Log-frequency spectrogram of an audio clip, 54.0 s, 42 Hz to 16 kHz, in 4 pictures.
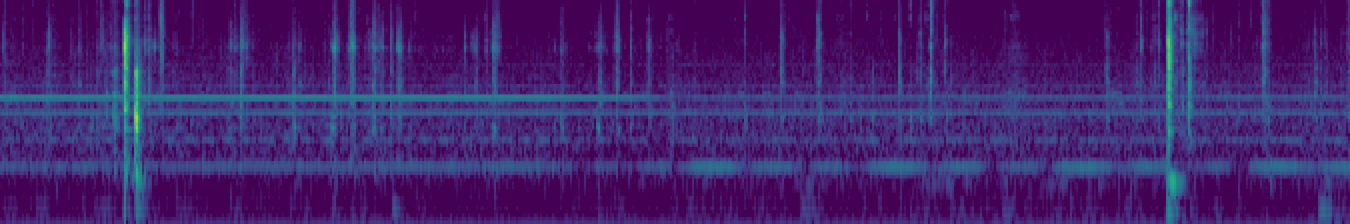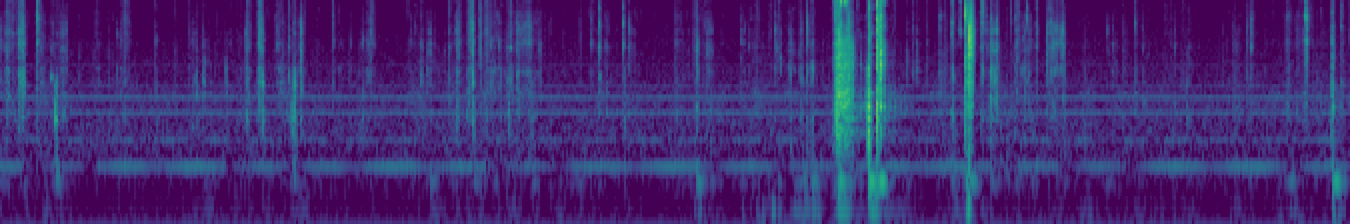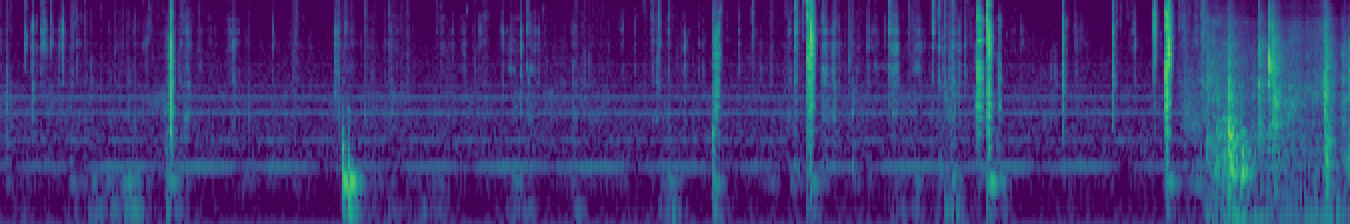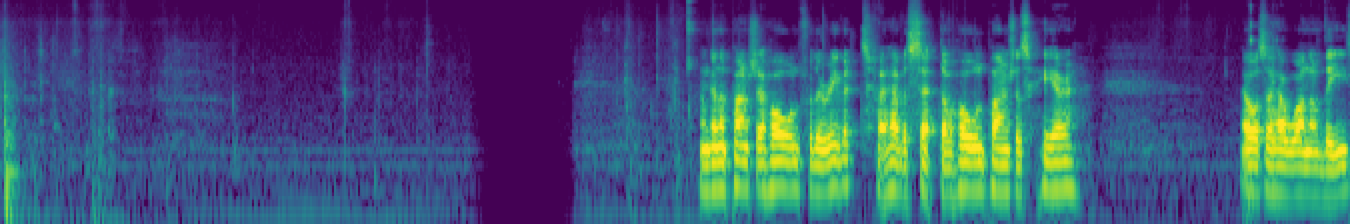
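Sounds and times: faint steady hum: 0.0s - 45.5s, 46.1s - 54.0s.

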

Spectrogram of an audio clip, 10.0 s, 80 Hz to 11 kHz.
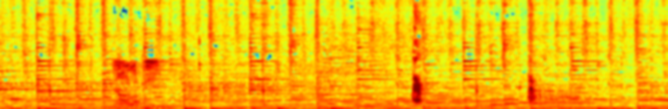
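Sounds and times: background music with held notes: 0.0s - 10.0s
puppy yipping: 6.2s - 6.4s, 7.8s - 8.8s.

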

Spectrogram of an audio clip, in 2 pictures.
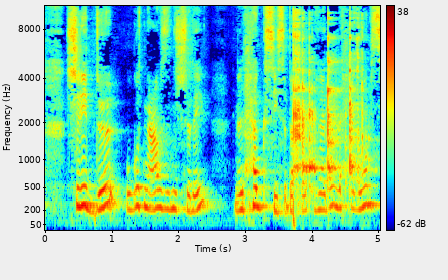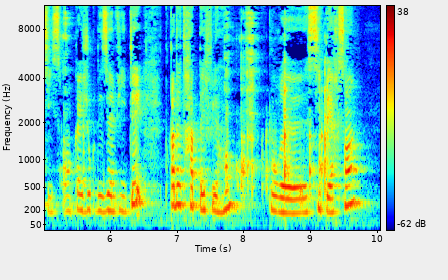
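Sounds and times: woman talking: 0.0s - 10.0s
dishes clinking: 3.7s - 5.4s.

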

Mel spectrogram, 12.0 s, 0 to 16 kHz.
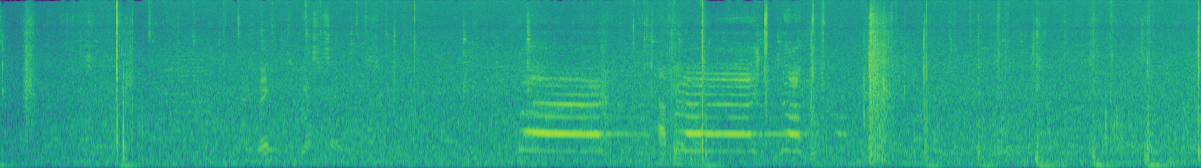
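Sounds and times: drill command shouted: 5.2s - 8.2s
regular low thuds: 9.1s - 12.0s.

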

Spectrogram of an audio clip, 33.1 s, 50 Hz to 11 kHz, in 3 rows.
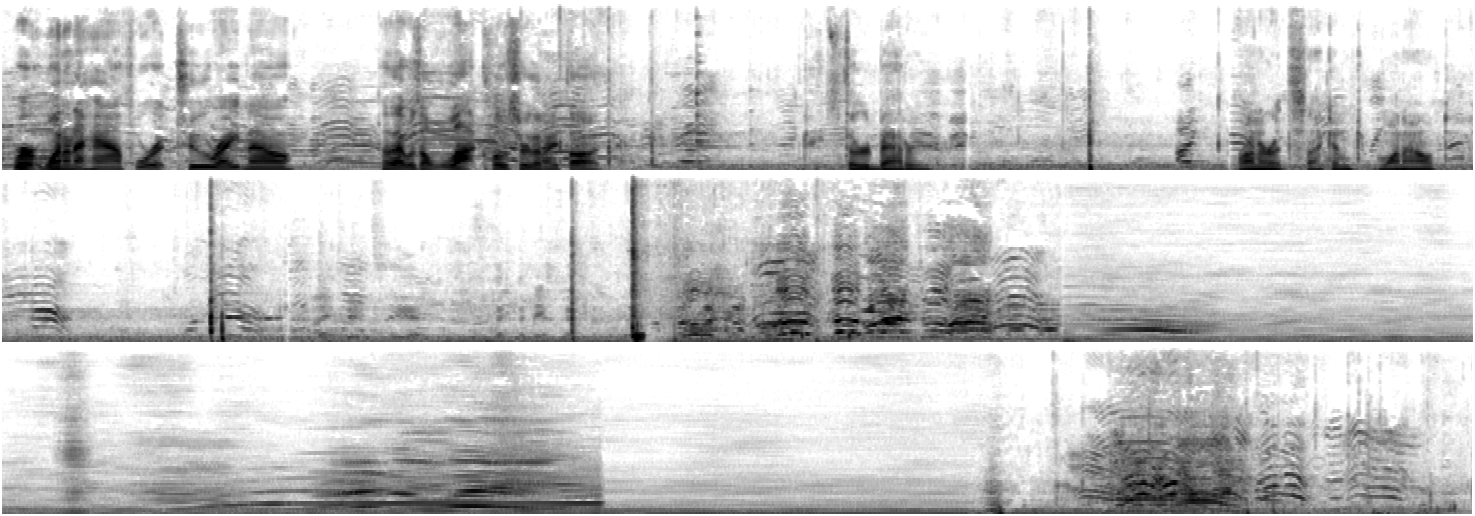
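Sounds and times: players and spectators shouting: 0.0s - 33.0s
baseball bat cracking ball: 12.5s - 13.0s, 15.2s - 16.3s.

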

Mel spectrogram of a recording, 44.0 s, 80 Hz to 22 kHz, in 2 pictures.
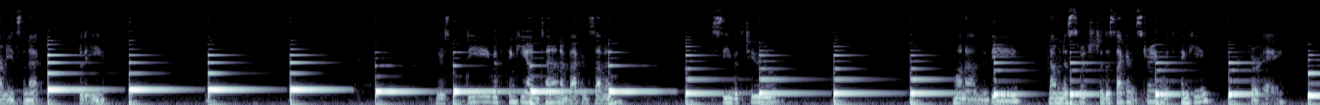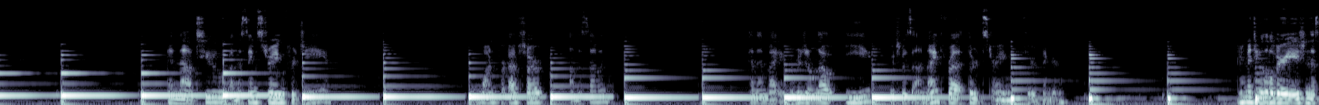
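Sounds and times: classical guitar notes plucked: 0.0s - 43.9s.

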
